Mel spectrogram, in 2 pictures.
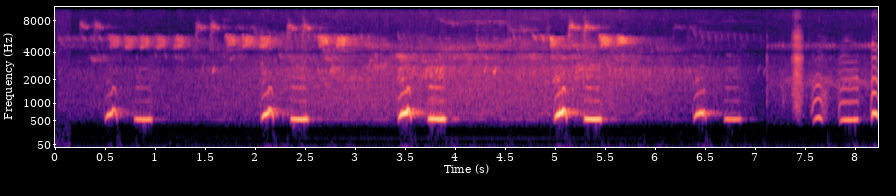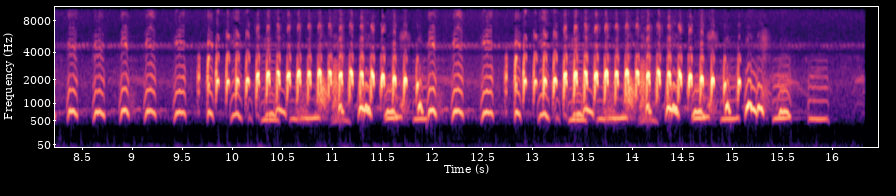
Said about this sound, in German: Ich denke, alle haben ihn erkannt, den Kuckuck.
